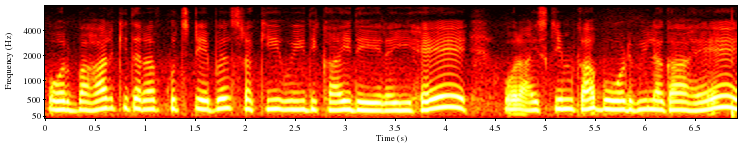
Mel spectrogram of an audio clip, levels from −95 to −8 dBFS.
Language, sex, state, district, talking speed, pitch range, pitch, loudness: Hindi, female, Rajasthan, Jaipur, 165 wpm, 220-250 Hz, 235 Hz, -13 LUFS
